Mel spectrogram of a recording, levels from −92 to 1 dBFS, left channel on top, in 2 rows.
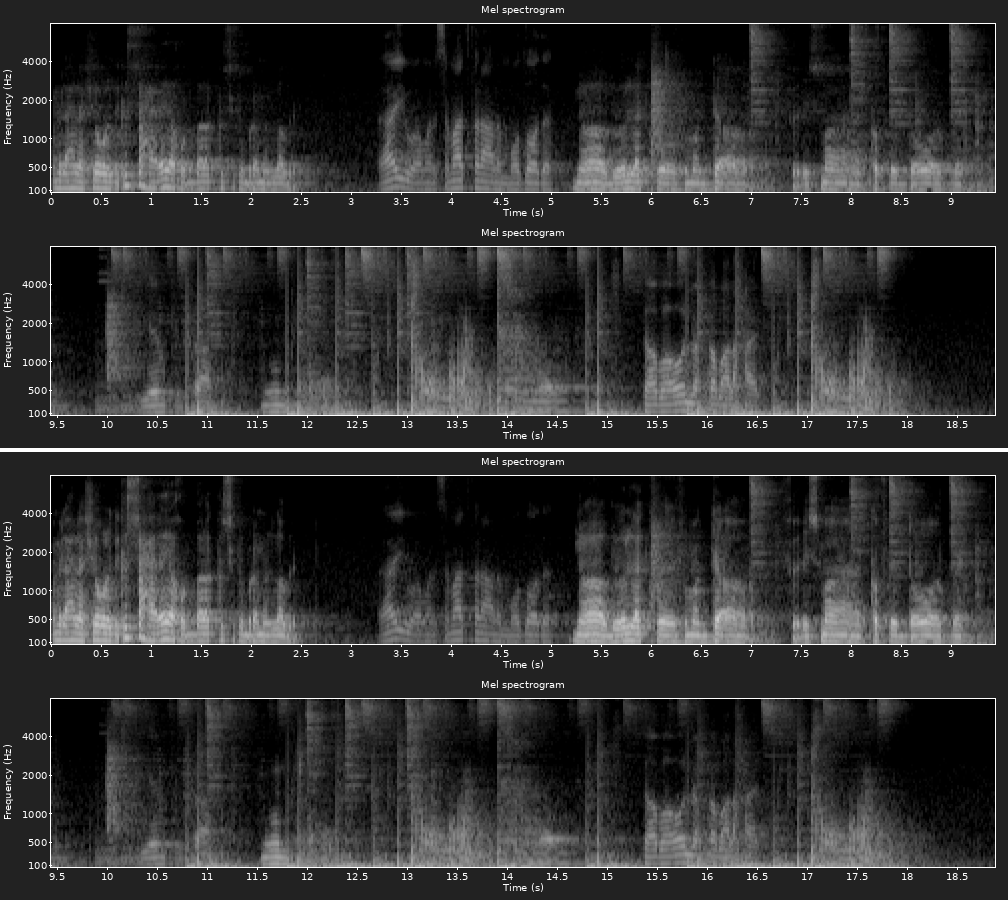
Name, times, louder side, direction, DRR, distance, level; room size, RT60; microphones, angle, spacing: voice 1, 0.0-2.5 5.2-9.2 11.5-11.9, right 7 dB, 80° right, 0.4 m, -31 dB
voice 2, 3.2-5.0 10.3-11.1 15.3-16.5, left 3 dB, 25° left, 0.4 m, -43 dB
sound 1, 6.0-7.3 7.5-7.6 8.0-8.7 9.0-11.3 11.5-11.7 12.0-12.7 13.0-14.0, equal, ahead, 1.6 m, -49 dB
Drum kit, 10.0-10.2 10.7-17.9, left 1 dB, 45° left, 1.1 m, -37 dB
13.5 x 9.3 x 9.6 m
head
